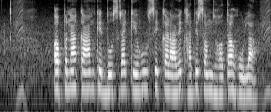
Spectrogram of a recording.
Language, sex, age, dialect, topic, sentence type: Bhojpuri, female, 18-24, Southern / Standard, banking, statement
